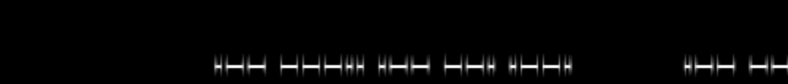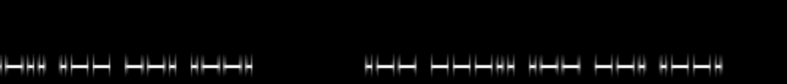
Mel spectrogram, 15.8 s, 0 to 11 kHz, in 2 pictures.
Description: Morse code, heard as a keyed tone, about 22 wpm, 700 Hz. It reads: W8WGP W8WGP W8WGP
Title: USA Call Signs - 5 Characters - Repeated 3x - 22wpm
